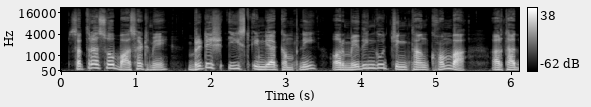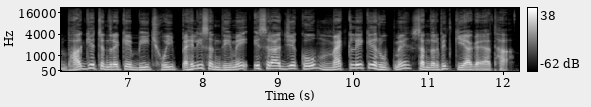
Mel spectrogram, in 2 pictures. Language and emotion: Hindi, neutral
